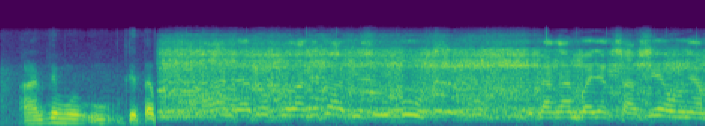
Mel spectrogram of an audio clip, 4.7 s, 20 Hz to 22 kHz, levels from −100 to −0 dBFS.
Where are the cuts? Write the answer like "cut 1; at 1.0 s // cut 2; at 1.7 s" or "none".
cut 1; at 0.9 s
